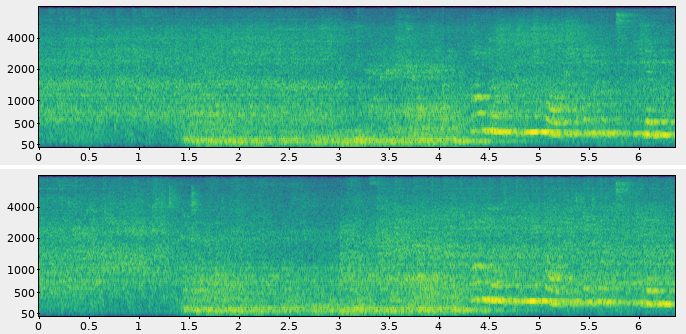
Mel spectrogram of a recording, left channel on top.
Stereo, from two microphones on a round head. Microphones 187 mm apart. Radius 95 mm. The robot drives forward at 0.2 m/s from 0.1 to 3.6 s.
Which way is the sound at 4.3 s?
70° right (ahead or behind).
